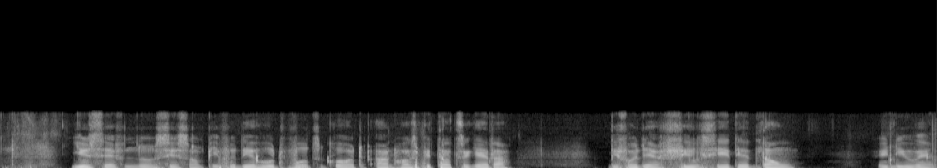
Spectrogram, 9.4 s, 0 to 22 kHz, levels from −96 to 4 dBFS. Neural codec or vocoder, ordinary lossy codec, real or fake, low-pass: none; none; real; 7.2 kHz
